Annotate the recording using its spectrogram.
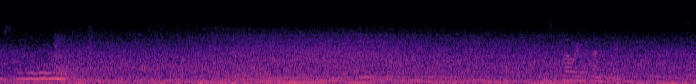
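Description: Steady hiss of rain with a low rumble underneath, a short hummed note at the start and a brief wavering voice near the end.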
